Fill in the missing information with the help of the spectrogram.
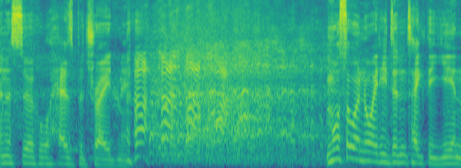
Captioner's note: laughter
